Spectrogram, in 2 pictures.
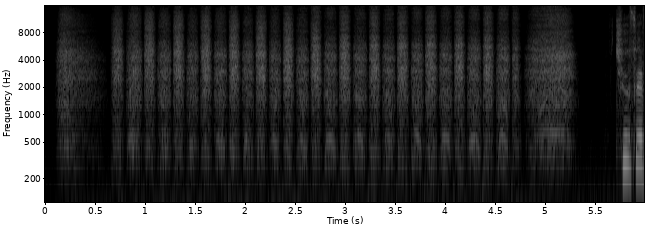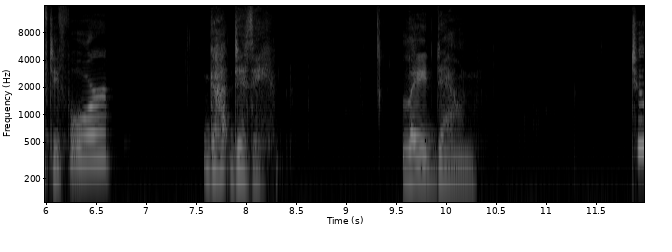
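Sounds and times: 
rapid nasal breath-of-fire yoga breathing: 0:00.0 - 0:05.4
speech: 0:05.8 - 0:06.7, 0:07.6 - 0:08.4, 0:09.6 - 0:10.4.

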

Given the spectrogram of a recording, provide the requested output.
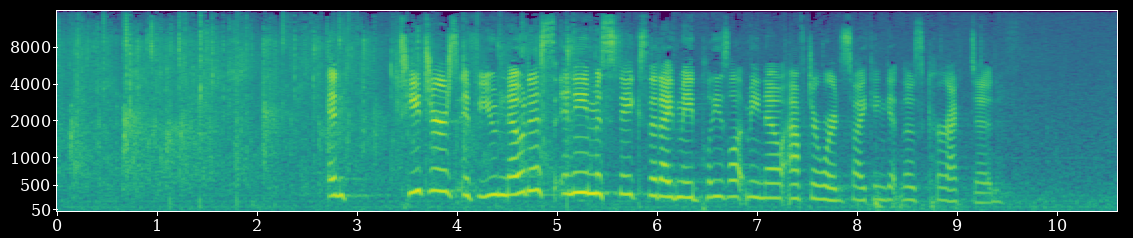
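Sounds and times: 
applause for students at a chapel gathering: 0:00.0 - 0:05.3
speech: 0:02.7 - 0:09.6.

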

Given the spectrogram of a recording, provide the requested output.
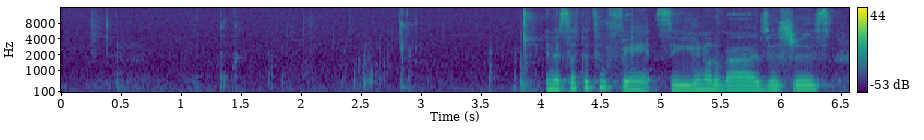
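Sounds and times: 
person gulping wine: 0:00.4 - 0:04.0
person sipping wine: 0:00.4 - 0:04.0
soft wet mouth clicks: 0:01.3 - 0:04.0
speech: 0:04.1 - 0:06.5.

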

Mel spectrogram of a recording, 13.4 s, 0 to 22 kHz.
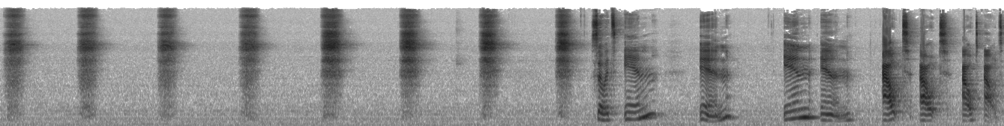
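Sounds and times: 
short sharp nasal breath bursts in a four-part breath exercise: 0:00.0 - 0:01.5, 0:02.1 - 0:02.6, 0:03.2 - 0:03.6, 0:04.3 - 0:05.8, 0:06.4 - 0:06.8, 0:07.4 - 0:07.8
speech: 0:08.0 - 0:13.3.

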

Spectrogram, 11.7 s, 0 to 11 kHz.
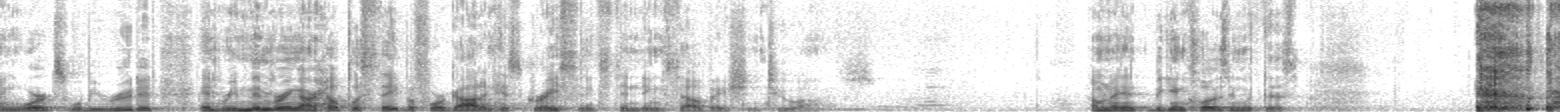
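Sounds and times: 
speech: 0:00.0 - 0:06.2, 0:08.2 - 0:09.8
person coughing into the microphone: 0:11.1 - 0:11.6.

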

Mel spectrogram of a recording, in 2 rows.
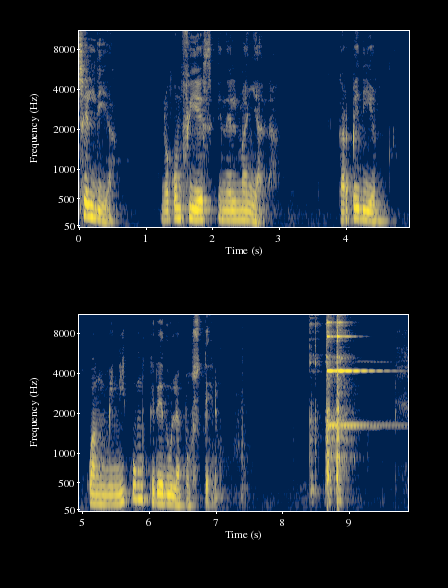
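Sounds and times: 
speech: 0:00.0 - 0:00.6, 0:01.2 - 0:03.0, 0:03.9 - 0:07.2
small metallic bell struck: 0:08.4 - 0:09.8.

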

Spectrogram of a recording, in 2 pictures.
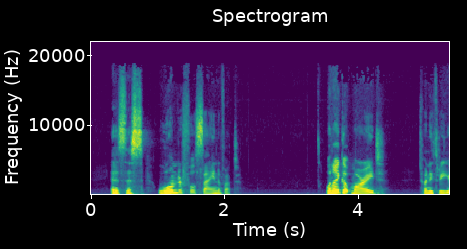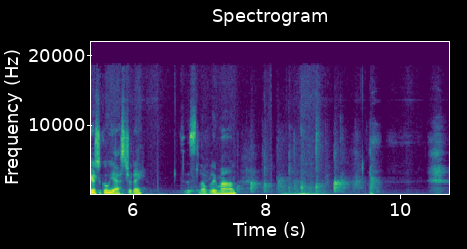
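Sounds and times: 
speech: 0:00.3 - 0:02.3, 0:03.5 - 0:06.2, 0:06.8 - 0:08.0
breathing: 0:04.6 - 0:04.9, 0:09.9 - 0:10.7
faint shuffling: 0:05.7 - 0:09.8
sparse half-hearted clapping from audience: 0:06.6 - 0:09.9.

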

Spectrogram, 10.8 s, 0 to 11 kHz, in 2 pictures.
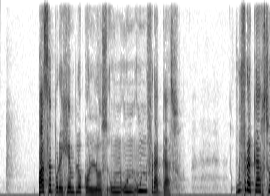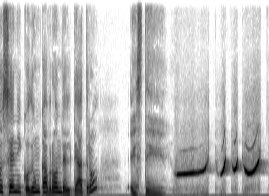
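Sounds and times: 
speech: 0:00.8 - 0:03.6, 0:04.7 - 0:07.4, 0:08.0 - 0:08.8
person whistling in mock disapproval: 0:08.9 - 0:10.7.

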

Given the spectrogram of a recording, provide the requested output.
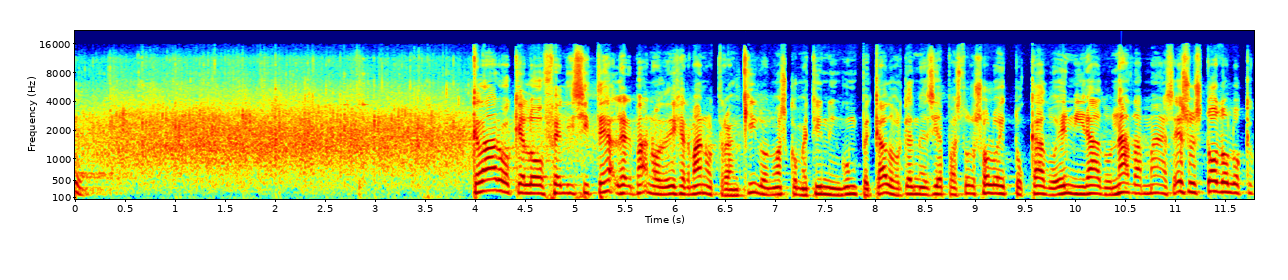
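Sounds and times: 
speech: 0:00.0 - 0:00.2, 0:04.0 - 0:11.7
audience applauding: 0:00.0 - 0:05.5.

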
